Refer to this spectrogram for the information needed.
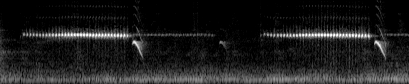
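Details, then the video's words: Common iora giving a long, high, trilled whistle held about two seconds, ending in a sharp downward slur, repeated twice about five seconds apart over faint background hum. "CIPOW GACOR DOR NYIUL MANTUL"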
